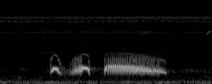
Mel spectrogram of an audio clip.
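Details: Spotted dove cooing as a trapping lure, one phrase of two quick soft notes before a longer rolling coo, steady low background hum.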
